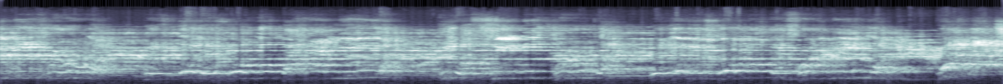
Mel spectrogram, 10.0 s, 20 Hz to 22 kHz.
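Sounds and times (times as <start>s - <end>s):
electric organ chords: 0.0s - 10.0s
gospel singing: 0.0s - 10.0s.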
